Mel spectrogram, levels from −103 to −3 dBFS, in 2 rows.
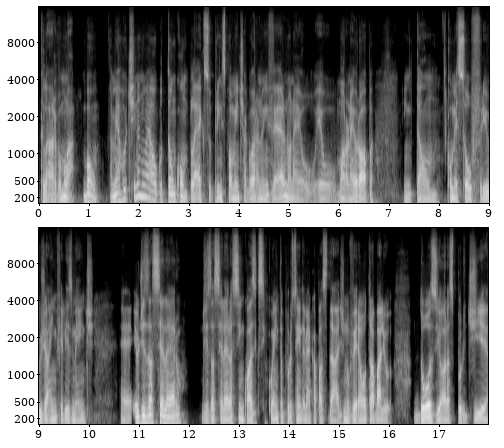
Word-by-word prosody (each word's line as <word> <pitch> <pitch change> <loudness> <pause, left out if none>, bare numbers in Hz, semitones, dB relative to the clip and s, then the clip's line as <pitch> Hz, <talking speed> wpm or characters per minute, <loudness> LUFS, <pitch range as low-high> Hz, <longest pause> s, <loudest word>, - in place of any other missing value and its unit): Claro, 85 -4 -1
vamos 100 +5 +3
lá. 85 -3 -6
Bom, 110 -5 +1 0.2
a - - -6
minha 125 +5 +3
rotina 170 +8 -1
não 215 -2 +3
é 195 - -1
algo 145 -3 -2
tão 130 0 +1
complexo 100 -4 -1
principalmente 95 -1 -2
agora 90 -1 -1
no 85 - -1
inverno, 95 +4 0
né, 85 -1 -3
eu 85 0 -8
eu 90 -1 -5
moro 90 -2 -2
na 90 - -1
Europa, - - +2 0.6
então 85 -1 -4
começou 90 -2 +1
o - - +2
frio 95 +3 0
já, 90 -2 0
infelizmente. 90 0 -2 0.5
Eh, 85 -1 -3
eu 110 - +4
desacelero, 125 0 +4 0.4
desacelero 95 +2 0
assim 95 0 0
quase 95 +2 +1
que - - -2
50% 100 -3 -2
da - - -1
minha 85 -1 -1
capacidade. 85 +1 -3
No 90 - 0
verão, 90 +1 +2
eu 90 - +2
trabalho 85 -1 0 0.4
12 95 +1 +6
horas 90 0 +1
por 90 -3 -3
dia, 95 +3 0
90 Hz, 155 wpm, -25 LUFS, 85-105 Hz, 0.6 s, 12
